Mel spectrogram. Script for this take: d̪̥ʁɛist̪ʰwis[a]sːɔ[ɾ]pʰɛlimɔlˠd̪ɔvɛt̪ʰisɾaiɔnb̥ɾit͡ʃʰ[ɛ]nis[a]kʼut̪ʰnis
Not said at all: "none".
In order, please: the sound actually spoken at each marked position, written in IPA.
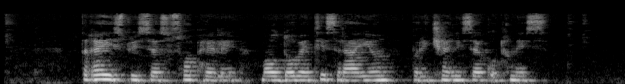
ɛ, none, ɛ, ɛ

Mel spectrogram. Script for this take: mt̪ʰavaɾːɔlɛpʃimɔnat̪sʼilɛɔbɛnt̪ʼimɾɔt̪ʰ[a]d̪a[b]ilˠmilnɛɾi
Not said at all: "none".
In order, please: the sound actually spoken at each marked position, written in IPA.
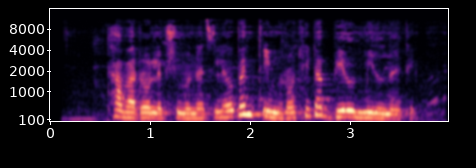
i, b

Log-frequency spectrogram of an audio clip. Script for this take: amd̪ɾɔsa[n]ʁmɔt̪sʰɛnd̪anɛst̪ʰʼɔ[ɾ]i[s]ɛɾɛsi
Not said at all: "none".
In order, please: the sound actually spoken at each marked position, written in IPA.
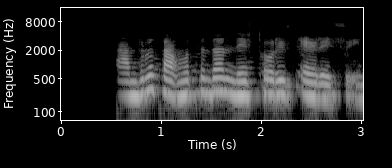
none, ɾ, s

